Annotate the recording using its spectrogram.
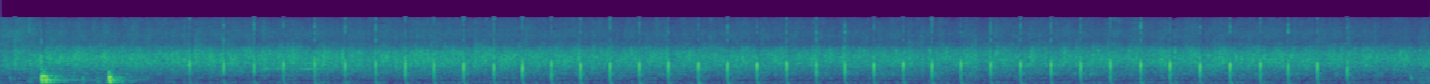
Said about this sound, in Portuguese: Eu vou convidar os irmãos para nós, antes de tomarmos a ceia, aplaudirmos o Senhor Jesus que está aqui conosco.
